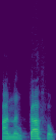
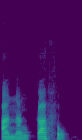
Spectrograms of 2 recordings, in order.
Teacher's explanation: el valor nasal de la gamma delante de una kappa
